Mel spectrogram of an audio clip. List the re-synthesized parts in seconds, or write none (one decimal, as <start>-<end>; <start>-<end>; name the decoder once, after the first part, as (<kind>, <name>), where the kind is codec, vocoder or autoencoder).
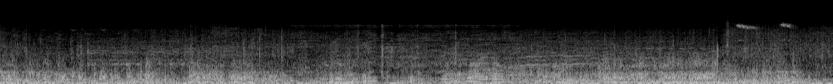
2.9-5.2 (codec, SNAC)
